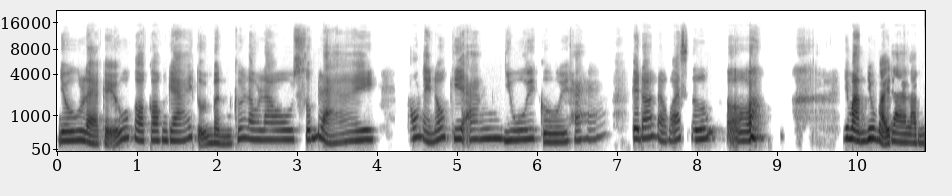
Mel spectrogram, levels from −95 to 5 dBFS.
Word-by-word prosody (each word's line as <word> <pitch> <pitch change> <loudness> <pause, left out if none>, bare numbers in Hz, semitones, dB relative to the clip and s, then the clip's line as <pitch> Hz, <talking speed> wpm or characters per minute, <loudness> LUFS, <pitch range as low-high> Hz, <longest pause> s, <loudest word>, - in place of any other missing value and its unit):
như 230 +2 +2
là 190 -7 +2
kiểu, 265 +5 0
c - - 0 0.2
con 235 0 0
gái 235 +4 -1
tụi - - 0
mình 170 -2 -2
cứ 270 - -3
lâu 260 -3 -2
lâu 250 0 -2
xúm 250 +3 -1
lại, 235 - -1 0.4
nấu 290 - 0
này 245 -9 -2
nấu 255 +8 0
kia 270 -2 +1
ăn 265 +2 -1
vui 255 +2 -1
cười 200 0 -1
ha 235 +2 -6
há, 260 +1 -9 0.4
cái 275 - +4
đó 290 +1 +1
là 295 -7 -4
quá 255 +5 -2
sướng, 255 +2 +2 0.2
ờ. 225 +1 -1 1.2
Nhưng 280 0 +3
mà 260 -3 +9
như 240 +5 +5
vậy 235 -3 +6
là 200 -3 +3
lành 185 -1 -1
245 Hz, 190 wpm, -20 LUFS, 220-265 Hz, 1.2 s, mà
